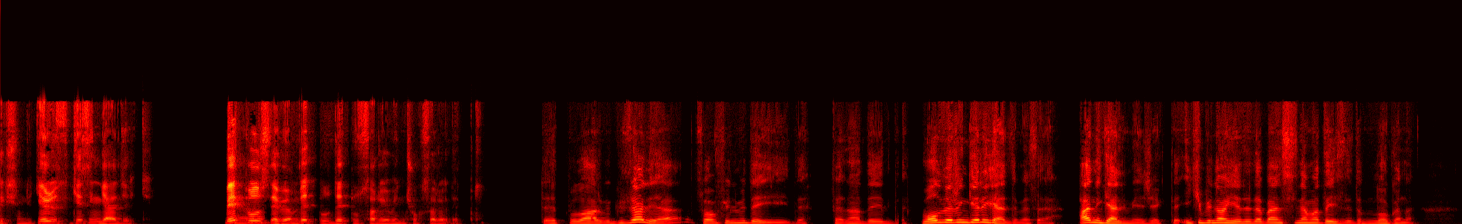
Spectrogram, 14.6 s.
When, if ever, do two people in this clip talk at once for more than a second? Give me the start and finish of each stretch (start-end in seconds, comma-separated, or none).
none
